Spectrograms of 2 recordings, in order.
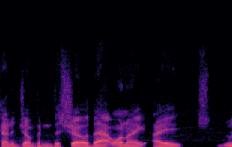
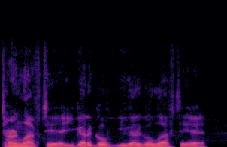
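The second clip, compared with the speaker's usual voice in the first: put-on Staten Island New York accent; 4 semitones higher than usual. Speaker retells a man in the car giving directions, in a Staten Island accent. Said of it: "he's just got this accent".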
